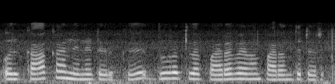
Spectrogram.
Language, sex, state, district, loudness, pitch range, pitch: Tamil, female, Tamil Nadu, Chennai, -14 LUFS, 230-260 Hz, 245 Hz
